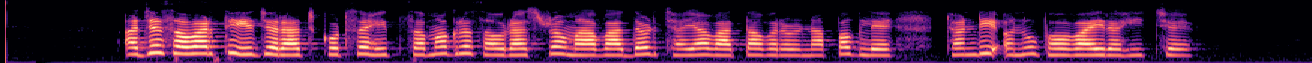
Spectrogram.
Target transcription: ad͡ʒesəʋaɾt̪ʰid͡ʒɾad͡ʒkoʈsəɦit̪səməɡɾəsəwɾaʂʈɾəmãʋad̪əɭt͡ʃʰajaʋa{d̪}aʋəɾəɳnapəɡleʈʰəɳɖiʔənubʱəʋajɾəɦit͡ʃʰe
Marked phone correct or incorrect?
incorrect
